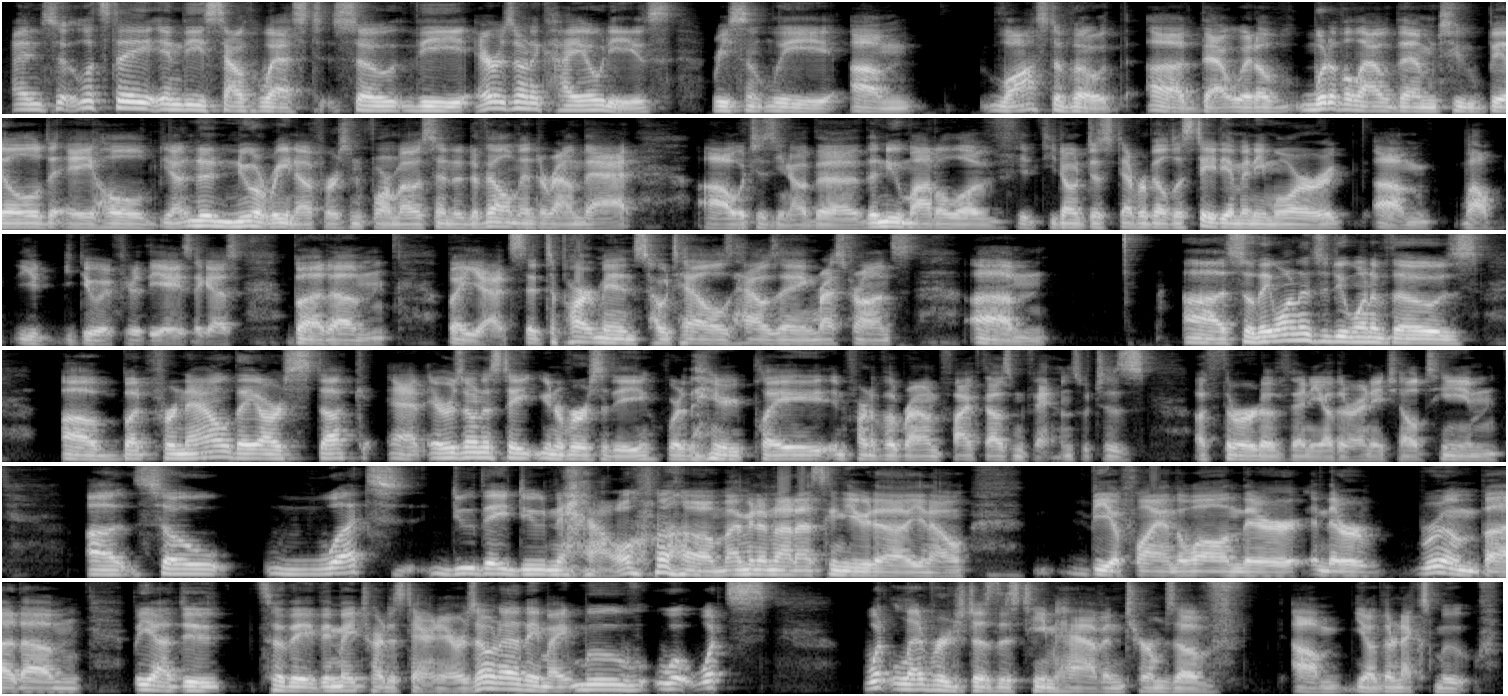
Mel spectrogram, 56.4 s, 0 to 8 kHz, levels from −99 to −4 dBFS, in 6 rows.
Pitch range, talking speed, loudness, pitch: 90-120 Hz, 195 wpm, -23 LUFS, 105 Hz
